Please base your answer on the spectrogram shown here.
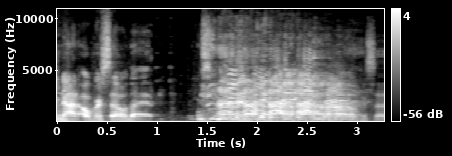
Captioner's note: laughing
